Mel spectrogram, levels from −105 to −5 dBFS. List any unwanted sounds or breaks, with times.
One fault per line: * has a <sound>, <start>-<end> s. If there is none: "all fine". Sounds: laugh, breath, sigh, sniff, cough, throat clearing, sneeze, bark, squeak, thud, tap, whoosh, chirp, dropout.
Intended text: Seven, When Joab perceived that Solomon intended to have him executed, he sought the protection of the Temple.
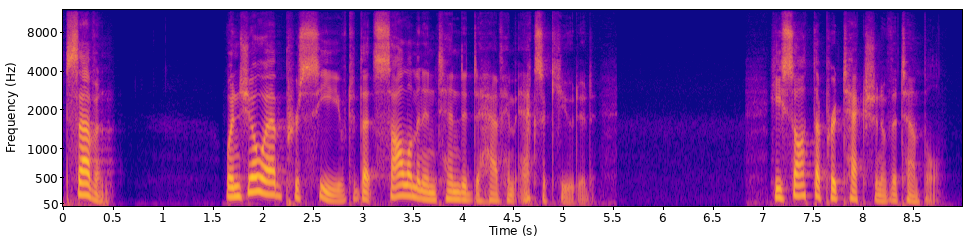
all fine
